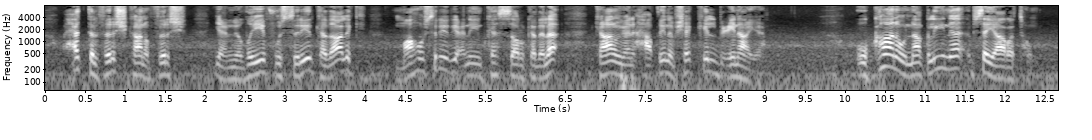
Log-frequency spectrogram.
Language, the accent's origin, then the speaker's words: Arabic; Kuwait; وهذا نفس القصص اللي حصلت عندنا في الكويت في بيت السالمية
